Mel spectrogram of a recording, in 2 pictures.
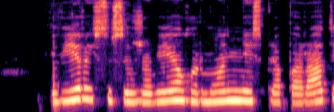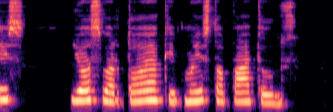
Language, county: Lithuanian, Vilnius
